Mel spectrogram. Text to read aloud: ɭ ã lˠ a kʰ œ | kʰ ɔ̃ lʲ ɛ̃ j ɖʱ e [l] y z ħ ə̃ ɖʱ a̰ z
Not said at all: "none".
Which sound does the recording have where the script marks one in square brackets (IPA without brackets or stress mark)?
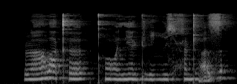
ʎ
